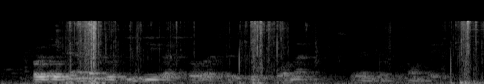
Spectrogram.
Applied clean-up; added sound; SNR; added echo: none; Keys jangling; 0 dB; reverberation time 0.7 s.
